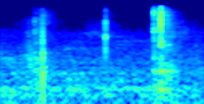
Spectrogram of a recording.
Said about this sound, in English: we got some scissors. We're opening this up.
